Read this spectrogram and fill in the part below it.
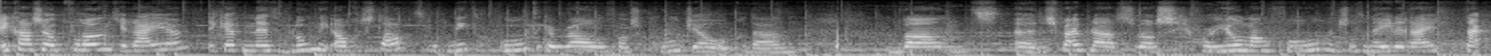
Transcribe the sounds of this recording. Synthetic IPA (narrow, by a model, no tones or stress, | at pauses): ʔɪkχaːzoɔpfrowncərɛjə | ɪkɦɛpnɛtblɔmdiʔɑlˠχəstɑp̚tnɔχnitχəkulˠtɪkɦɛpʋɛlˠfɑskudɛlˠɔ̰pχədaːn | ʋɑntədəspœɥplaːtsʋɑsfʊːɹɦɪːlˠɑŋfɔlˠɛnsɔtənɦejlərɛjna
